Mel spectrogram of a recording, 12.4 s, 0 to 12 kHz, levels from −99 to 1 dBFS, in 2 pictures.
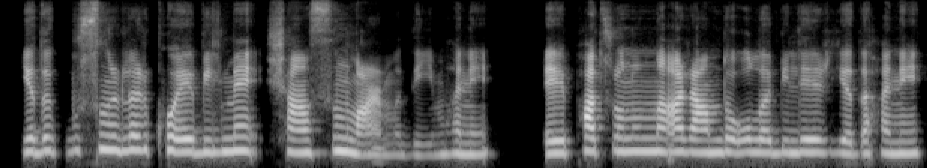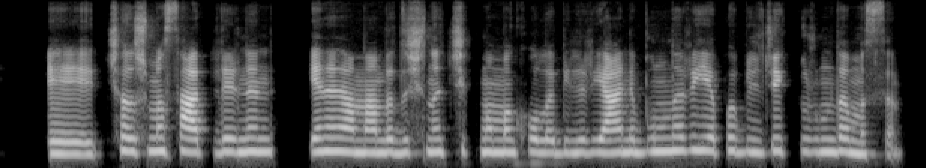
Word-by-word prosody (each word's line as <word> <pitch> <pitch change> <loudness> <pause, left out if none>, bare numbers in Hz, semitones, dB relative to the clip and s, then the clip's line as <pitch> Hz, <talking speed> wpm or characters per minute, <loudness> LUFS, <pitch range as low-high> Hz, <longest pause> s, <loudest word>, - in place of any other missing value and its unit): Ya 235 -1 +1
da 250 -1 -3
bu 250 - -12
sınırları 265 0 0
koyabilme 240 0 +1
şansın 225 0 +1
var 190 - +3
mı 185 0 -15
diyeyim. 185 +1 -13
Hani, 200 0 -5 0.3
eee, 210 +1 +5
patronunla 240 0 +4
aranda 225 -1 +4
olabilir 220 0 -2
ya 215 -2 -4
da, 210 0 -2
hani, 210 -1 -2 0.4
eee, 200 -1 +1
çalışma 245 +1 0
saatlerinin 235 0 +3 0.2
genel 240 0 +3
anlamda 220 0 +1
dışına 225 +2 -2
çıkmamak 225 0 -4
olabilir. 220 -1 -5
Yani 225 0 +2
bunları 250 +2 -2
yapabilecek 240 -2 -3
durumda 235 +1 -3
mısın? 205 0 -6
230 Hz, 145 wpm, -25 LUFS, 215-240 Hz, 0.4 s, eee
